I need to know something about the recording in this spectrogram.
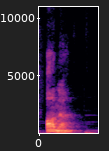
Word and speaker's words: honor: There are only 4 words in which the H is silent. And obviously the words that are either compound or that come from these words. And they are our, honor, honest, air.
